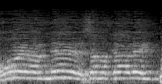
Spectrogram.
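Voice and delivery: wife demands where he's been; wife shouting back. Retold or imitated. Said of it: "Sabi ng asawa ko".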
